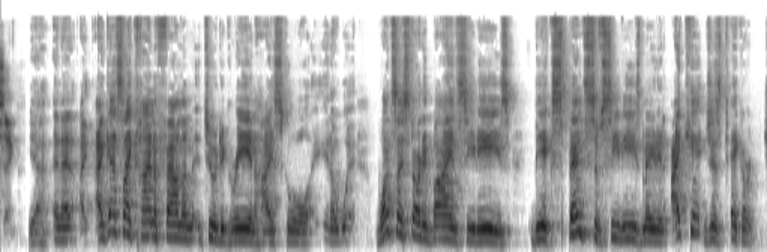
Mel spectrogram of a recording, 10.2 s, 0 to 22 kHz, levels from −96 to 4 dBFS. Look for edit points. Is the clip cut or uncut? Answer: uncut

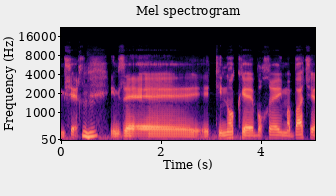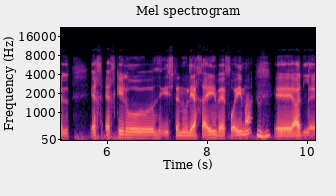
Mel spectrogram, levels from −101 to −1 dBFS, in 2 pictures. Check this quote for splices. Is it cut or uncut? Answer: uncut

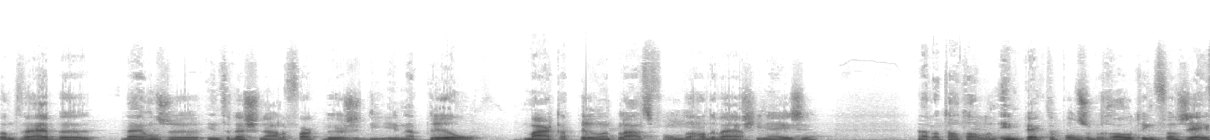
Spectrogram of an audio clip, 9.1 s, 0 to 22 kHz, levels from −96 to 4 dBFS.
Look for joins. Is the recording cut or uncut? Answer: cut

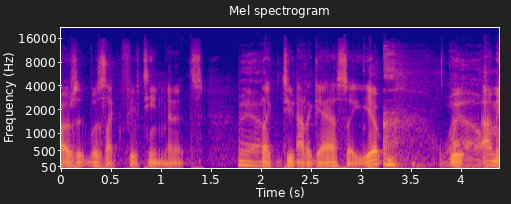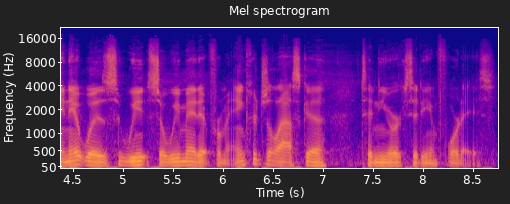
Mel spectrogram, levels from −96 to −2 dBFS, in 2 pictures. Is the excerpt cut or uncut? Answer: cut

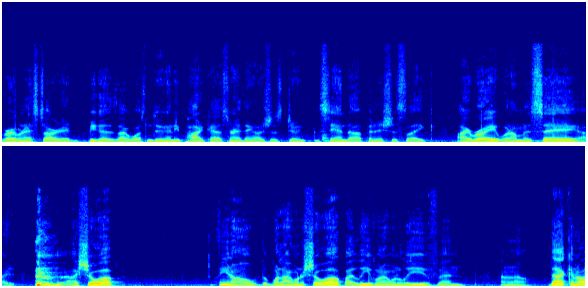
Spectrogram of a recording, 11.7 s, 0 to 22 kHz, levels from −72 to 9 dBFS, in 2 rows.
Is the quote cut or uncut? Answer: cut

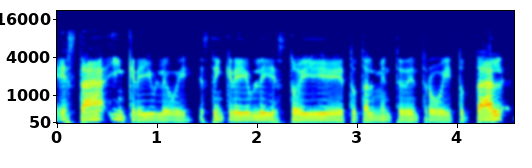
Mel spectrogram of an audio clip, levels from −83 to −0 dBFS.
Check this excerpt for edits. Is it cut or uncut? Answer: uncut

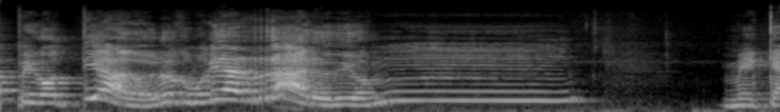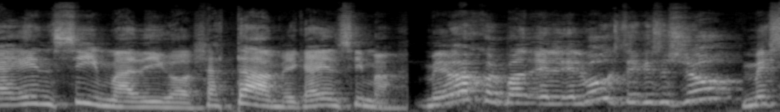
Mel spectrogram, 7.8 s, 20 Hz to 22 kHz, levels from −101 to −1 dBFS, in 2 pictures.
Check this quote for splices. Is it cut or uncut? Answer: uncut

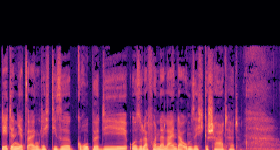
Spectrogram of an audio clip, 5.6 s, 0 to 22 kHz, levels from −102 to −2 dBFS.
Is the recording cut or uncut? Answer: uncut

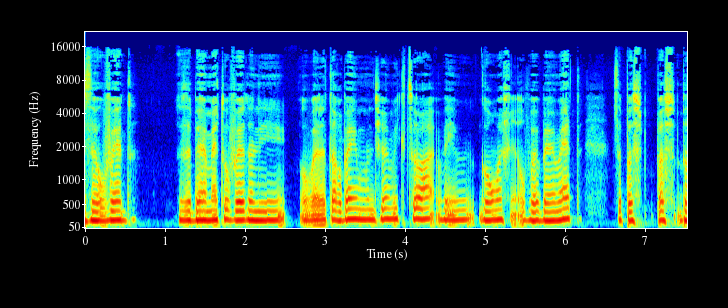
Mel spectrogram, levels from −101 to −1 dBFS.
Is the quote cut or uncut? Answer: uncut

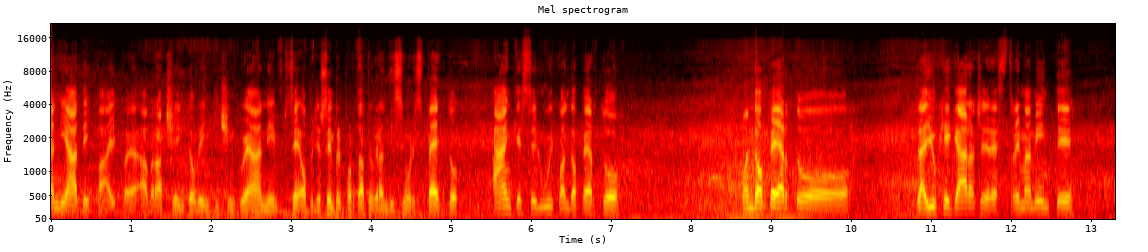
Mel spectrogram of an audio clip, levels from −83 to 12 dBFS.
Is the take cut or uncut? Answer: uncut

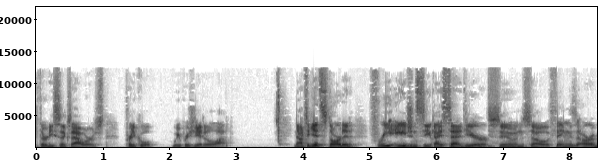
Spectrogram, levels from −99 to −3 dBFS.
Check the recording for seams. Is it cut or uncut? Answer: cut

